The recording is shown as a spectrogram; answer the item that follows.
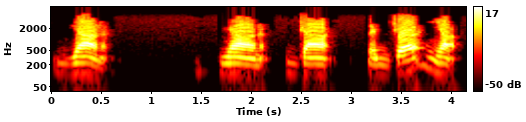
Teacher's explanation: Instead of that, we should, now we know the positions. So when we pronounce ja, immediately pronounce ya there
